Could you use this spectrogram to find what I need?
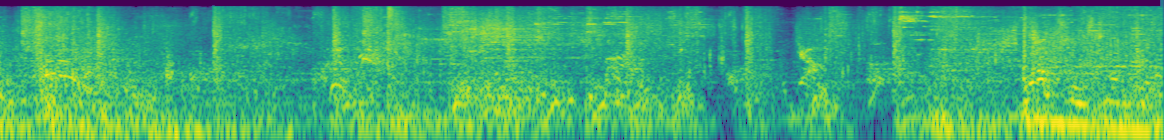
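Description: Game battle effects of spells and weapons crash and burst rapidly.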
